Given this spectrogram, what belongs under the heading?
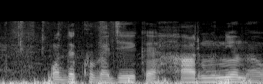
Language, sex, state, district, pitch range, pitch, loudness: Rajasthani, male, Rajasthan, Churu, 95-105 Hz, 100 Hz, -19 LUFS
